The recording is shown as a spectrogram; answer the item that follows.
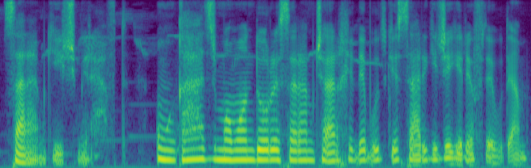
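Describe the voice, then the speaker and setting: A woman narrating a first-person story in a soft, emotional, intimate way. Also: lowish voice, vocal fry, no room sound. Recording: dry studio voice-over with soft music.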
